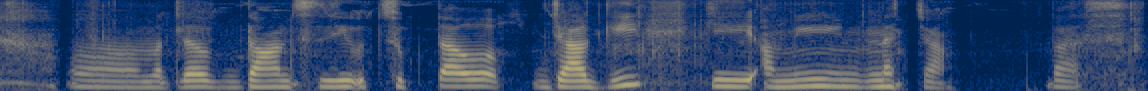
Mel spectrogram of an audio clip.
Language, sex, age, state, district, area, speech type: Dogri, female, 30-45, Jammu and Kashmir, Udhampur, urban, spontaneous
